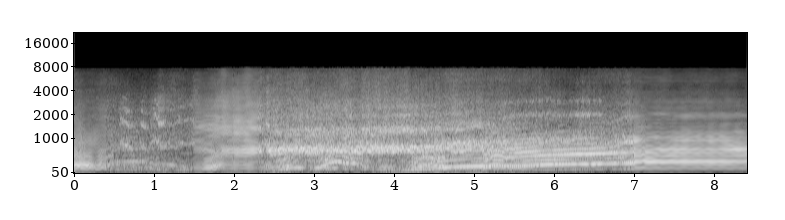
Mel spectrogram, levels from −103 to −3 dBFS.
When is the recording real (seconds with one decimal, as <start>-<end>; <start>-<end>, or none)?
0.4-1.5; 2.3-7.0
